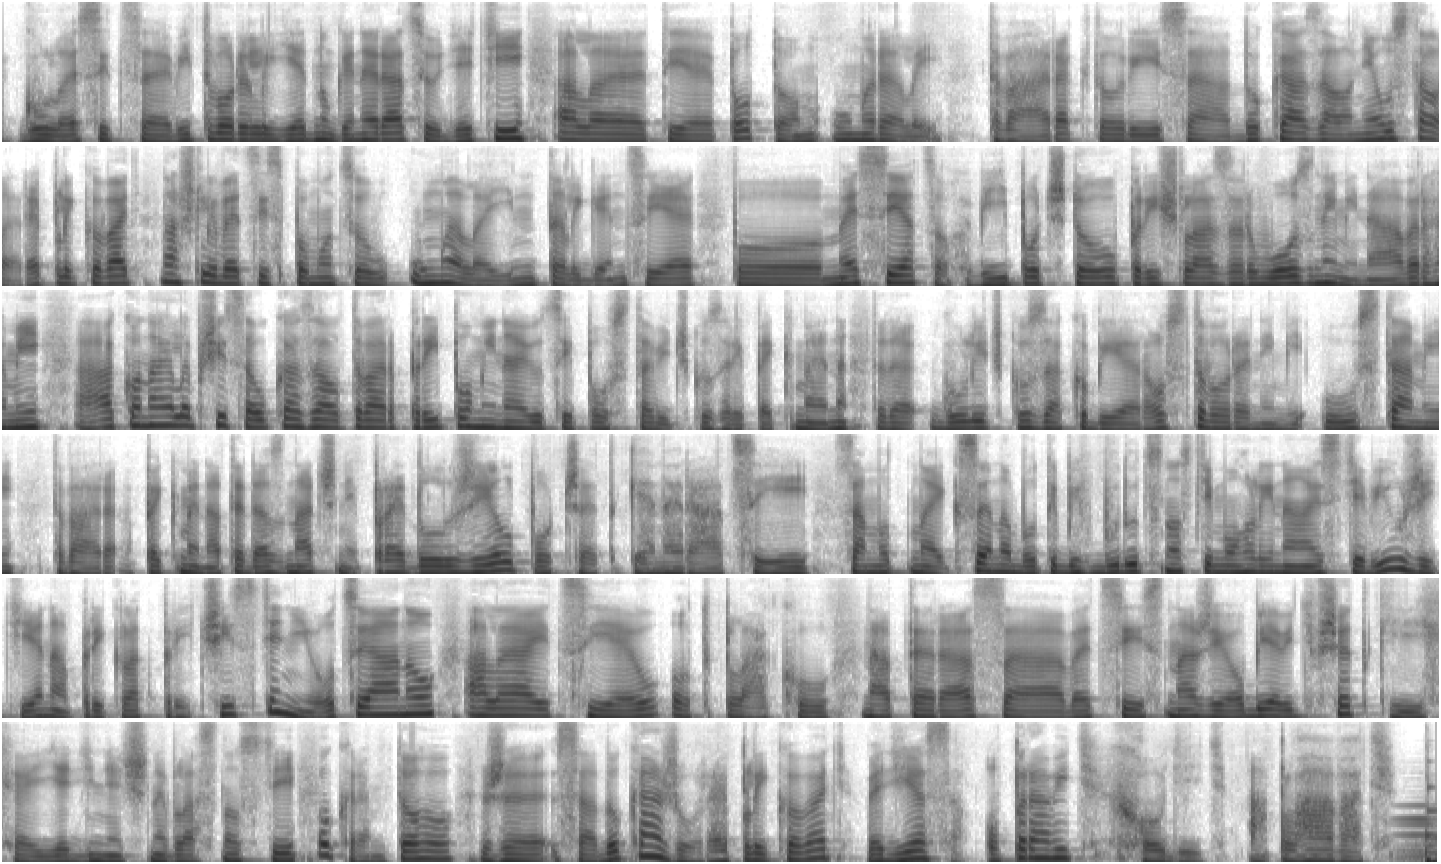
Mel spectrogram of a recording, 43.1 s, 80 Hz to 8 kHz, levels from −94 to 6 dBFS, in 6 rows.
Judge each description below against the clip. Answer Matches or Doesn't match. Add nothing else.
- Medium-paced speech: Matches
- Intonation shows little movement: Doesn't match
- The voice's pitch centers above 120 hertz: Matches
